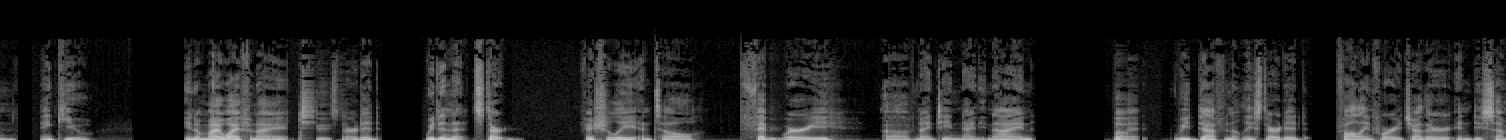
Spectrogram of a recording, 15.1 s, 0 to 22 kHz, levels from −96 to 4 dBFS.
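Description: Speech, with AAC frame loss and concealment in five places. Brief smeared, phasey patches fall at 0.35 to 0.47 s and 7.70 to 7.89 s. Choppy, scattered smeared patches run from 2.65 to 3.56 s after "know my wife and" and from 11.18 to 11.52 s before "we definitely started falling". After "we didn't start", 5.13 to 5.89 s decays toward silence. The decoder is refilling missing frames from the last good spectrum.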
